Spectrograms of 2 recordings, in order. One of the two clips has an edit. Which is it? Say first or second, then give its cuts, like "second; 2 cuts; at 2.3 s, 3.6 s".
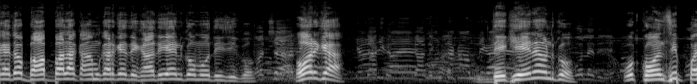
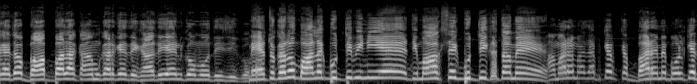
second; 2 cuts; at 2.3 s, 5.5 s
